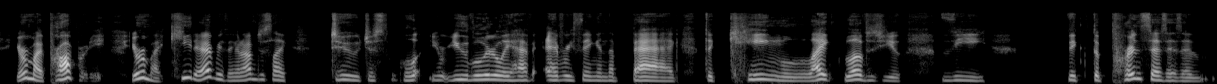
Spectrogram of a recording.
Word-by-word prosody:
"You're - - +1
my - - +4
property. - - +4 0.2
You're 305 - +4
my - - -8
key 305 +2 -2
to - - -3
everything." 235 - +2
And 185 - -5
I'm 240 -1 0
just 225 -1 -10
like, 200 -4 -4 0.4
"Dude, 210 -4 -2
just 185 -1 -6
lo 200 +3 -3
you 200 -1 -11
you've 215 0 -2
literally 215 -2 +2
have 190 +1 -1
everything 195 -1 -1
in 180 - -10
the 180 - -9 0.2
bag, 170 -4 +6 0.3
the 190 - -5
king, 225 -3 0
like 170 +6 +3
loves 190 -3 +1
you, 165 -3 -6 0.4
the 180 -2 -8 0.8
the 205 - -1
the 205 - 0
princess 225 -5 +1
is 170 -1 -8
in 155 -1 -10
195 Hz, 170 wpm, -25 LUFS, 180-220 Hz, 0.8 s, bag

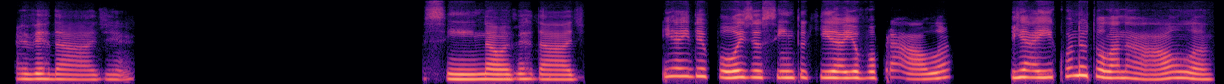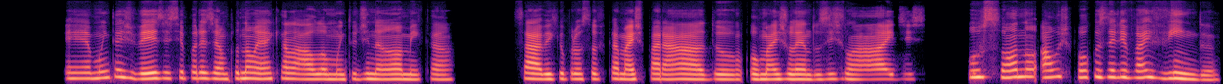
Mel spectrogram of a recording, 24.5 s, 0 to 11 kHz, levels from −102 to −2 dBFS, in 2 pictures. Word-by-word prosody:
É 205 0 -7
verdade. 190 -1 -7 2.9
Sim, 195 -2 -2
não, 195 -1 0
é 190 - -1
verdade. 195 +1 -7 0.8
E 305 +1 -5
aí 310 0 -2
depois, 270 -3 0
eu 265 -1 -1
sinto, 255 0 -4
que 255 -1 0
aí 245 0 +1
eu 250 - +2
vou 245 +1 -5
pra 270 0 -16
aula, 210 +6 -5 0.6
e 265 +2 +1
aí, 265 0 -1
quando 325 +4 -2
eu - - +5
estou 295 -4 -1
lá 245 -1 0
na 220 -5 -6
aula, 215 -2 -4 0.8
eh, 225 0 -1
muitas 255 +4 +1
vezes, 225 +1 +4
se 240 -1 -4
por 230 0 -4
exemplo, 220 -1 +1
não 225 0 +4
é 210 0 +3
aquela 220 -1 -1
aula 195 0 +2
muito 195 +1 0
dinâmica, 195 -1 0 0.6
sabe, 205 -3 +3
que 210 - -4
o - - 0
professor, 205 0 -2
fica 210 +1 -3
mais 195 0 +2
parado, 190 -1 +1
ou 195 -1 +3
mais 195 +1 +3
lendo 195 -1 +3
os 190 +1 -4
slides, 195 0 -3 0.4
o 275 0 +6
sono 280 +1 +2
aos 275 +3 0
poucos 270 +1 0
ele 275 0 +3
vai 255 +2 +2
vindo. 210 -7 +3
210 Hz, 135 wpm, -23 LUFS, 195-255 Hz, 2.9 s, o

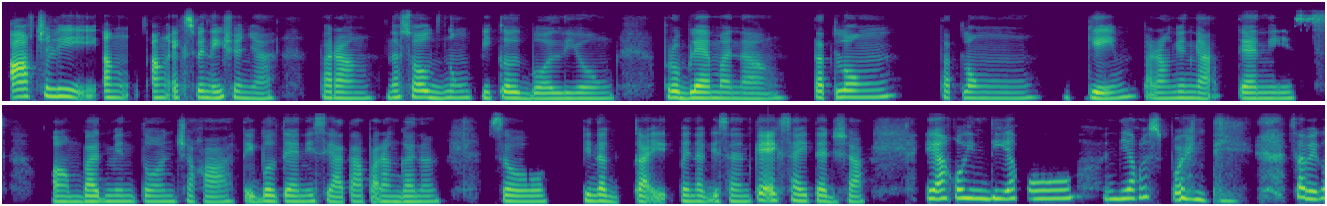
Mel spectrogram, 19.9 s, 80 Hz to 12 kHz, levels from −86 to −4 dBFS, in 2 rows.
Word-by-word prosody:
Actually, 250 -2 +5
ang 210 -1 -3 0.2
ang 210 0 +2
explanation 210 0 +2
niya 190 +2 -5 0.3
parang 195 -1 0
na-solved 215 -1 +3
nung 210 +2 -3
pickle 200 -2 +1
ball 180 0 0
yung 185 0 -2 0.4
problema 195 -2 +5
ng 185 +1 -6 0.2
tatlong 225 +4 +1 0.3
tatlong 195 -1 -4 0.4
game. 195 +4 +3
Parang 190 +1 -2
yun 200 -1 -1
nga 180 +6 -1 0.2
tennis, 190 +1 -1 0.4
um, 180 -1 0
badminton 185 0 -1
'tsaka 180 -1 -4
table 195 0 0
tennis 190 +1 -1
yata, 180 +1 -2
parang 180 -1 -1
gano'n. 180 +1 -3 0.3
So, 185 -1 0 0.2
pinagka 195 -2 +1 0.2
pinag-isa 190 0 -2
kaya 210 +2 +5
excited 195 -4 +1
siya. 175 +1 -3 0.4
Eh, 275 -1 +6
ako 290 +1 +4
hindi 280 -1 +4
ako 275 0 +1 0.2
hindi 270 +1 +2
ako 295 - -2
sporty. 210 -8 0 0.3
Sabi 290 -4 +4
195 Hz, 125 wpm, -24 LUFS, 185-215 Hz, 0.4 s, Eh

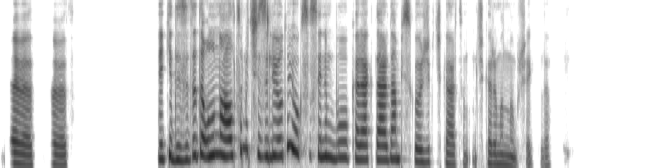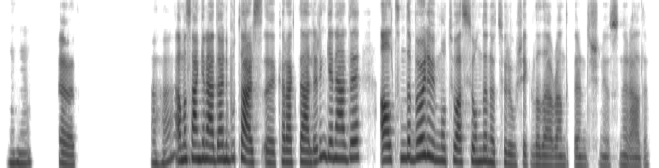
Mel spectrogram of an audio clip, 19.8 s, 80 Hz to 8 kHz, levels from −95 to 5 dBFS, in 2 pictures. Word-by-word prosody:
Evet, 170 -3 0 0.3
evet. 165 0 -5 1.2
Peki 255 +2 +2
dizide 240 +6 0
de 325 - +5
onun 315 +3 +5
altı 305 +4 +5
mı 435 - -3
çiziliyordu 305 +2 0
yoksa 355 -5 +3
senin 290 -4 +2
bu 275 0 -3
karakterden 245 0 +1
psikolojik 205 -4 -5
çıkartım 165 -2 -9
çıkarımın 170 -2 -7
mı 150 -3 -6
bu - - -29
şekilde? 145 +2 -18 1.8
Hı 185 - -7
hı. 180 0 -6 0.4
Evet. 165 -4 -3 1.1
Hı 185 - -8
hı, 185 - -8
ama 240 +2 +3
sen 255 0 +5
genelde 245 -2 +4
hani 250 -1 +2
bu 265 - -5
tarz, 205 -7 +4
ııı, 190 -1 -3
karakterlerin 200 - 0
genelde 270 +1 +2 0.3
altında 245 +2 +2
böyle 305 +2 +5
bir 275 - +2
motivasyondan 215 -1 -1
ötürü 190 -2 -5
bu 160 - -12
şekilde 165 -1 -11
davrandıklarını 150 -1 -7
düşünüyorsun 150 +1 -10
herhâlde? 145 0 -9
220 Hz, 130 wpm, -21 LUFS, 170-265 Hz, 1.8 s, de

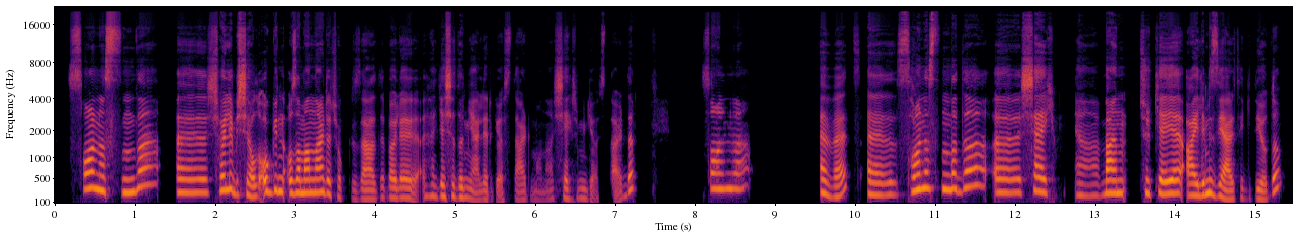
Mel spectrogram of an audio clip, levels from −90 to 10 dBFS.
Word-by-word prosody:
Sonrasında, 300 +4 +2 0.2
eee, 240 0 +1
şöyle 280 +4 +2
bir - - -4
şey 215 -4 +2
oldu, 175 - +1
o 245 - +3
gün, 260 -1 +2
o 230 - +2
zamanlar 240 +1 +4
da 225 - +1
çok 165 -5 -14
güzeldi, 140 +3 -6
böyle 160 -1 -2
ha 185 +2 -12
yaşadığım 180 -3 -3
yerleri 135 -2 -8
gösterdim 130 +1 -12
ona, 125 +4 -21
şehrimi 150 -1 -9
gösterdim. 275 - -7 0.8
Sonra, 305 +2 -2 0.9
evet, 190 -6 -1
eee, 205 -2 +1 0.2
sonrasında 300 +3 +2
da, 345 +2 +2
eee, 245 0 0
şey, 250 -1 +2 0.3
aaa, 195 -1 -8
ben 235 0 +5 0.2
Türkiye'ye 230 -1 +3
ailemi 200 +3 +3
ziyarete 145 -6 0
gidiyordum. 145 - -4
235 Hz, 130 wpm, -23 LUFS, 170-270 Hz, 0.9 s, ben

